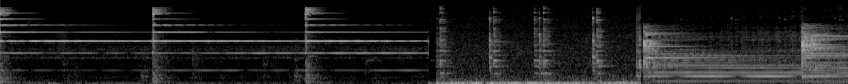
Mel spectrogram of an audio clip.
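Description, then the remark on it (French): A comtoise pendulum clock chimes with three ringing, evenly spaced bell strikes, then a stretch of mechanical ticking and whirring before rich bell tones ring out again, clear, with no voices. “Alors on est bien d'accord, hein, c'est pas une horloge comtoise que va offrir Matteo Ricci à l'empereur, mais c'est une des premières horloges qui sont faites donc en Occident et qui vont servir donc de cadeau d'introduction.”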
